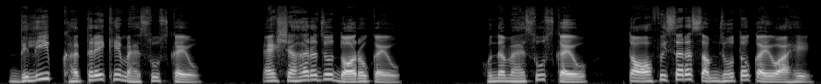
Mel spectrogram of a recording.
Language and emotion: Sindhi, neutral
